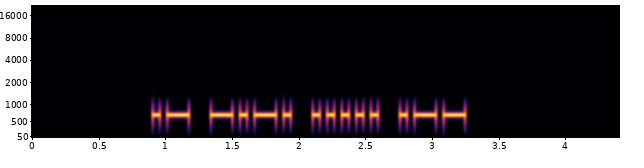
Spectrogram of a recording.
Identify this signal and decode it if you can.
Morse code, heard as a keyed tone, about 22 wpm, 700 Hz. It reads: AC5W
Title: USA Call Signs - 4 Characters - Repeated 2x - 22wpm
